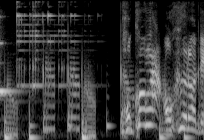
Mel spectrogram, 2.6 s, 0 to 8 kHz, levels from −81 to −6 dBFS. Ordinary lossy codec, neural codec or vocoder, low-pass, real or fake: none; none; none; real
